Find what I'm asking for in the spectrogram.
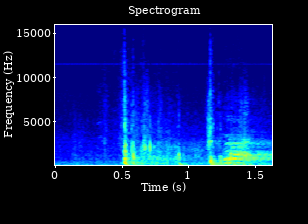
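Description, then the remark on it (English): A tennis racket strikes the ball on a serve during a tournament match with a crisp, sharp pop, followed about half a second later by a second similar impact, over a steady background of arena ambience; the big serve down the T misses. “Missed down the tee, went big.”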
